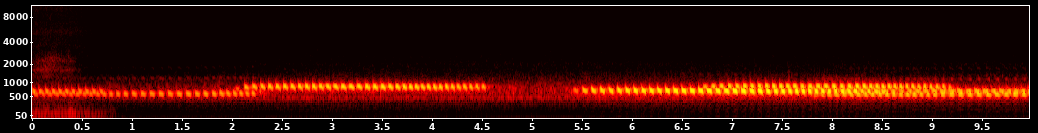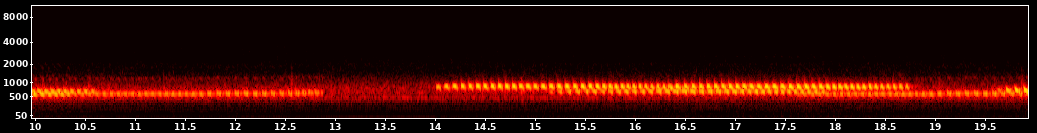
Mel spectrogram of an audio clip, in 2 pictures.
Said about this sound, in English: Sometimes, when out at night, you can be lucky. This night was just that. Several screech owls in full orchestration. I have never heard this combination before, or never ever heard it again like this.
